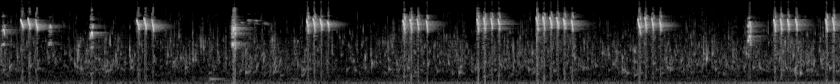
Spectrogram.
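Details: Velvet-fronted nuthatch, the red-billed 'rambatan doraemon', recorded as a training tape for songbirds such as magpie robins; very high, sharp bursts of three to five rapid chips, repeated roughly every second, with faint trickling background.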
